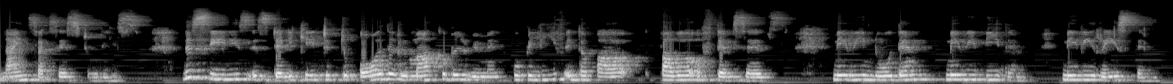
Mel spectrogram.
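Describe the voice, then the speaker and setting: A woman's voice: mid-range voice, a little mellow. Woman reading a formal introduction, echoey. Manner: formal, reads from a script. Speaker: interview host for a consulate series. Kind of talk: read introduction, then interview.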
